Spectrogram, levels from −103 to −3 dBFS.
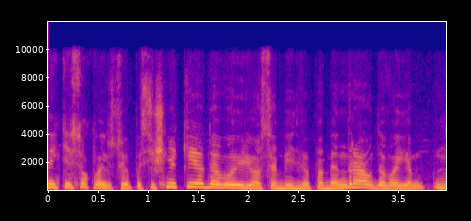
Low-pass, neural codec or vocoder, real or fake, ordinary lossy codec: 9.9 kHz; none; real; AAC, 64 kbps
